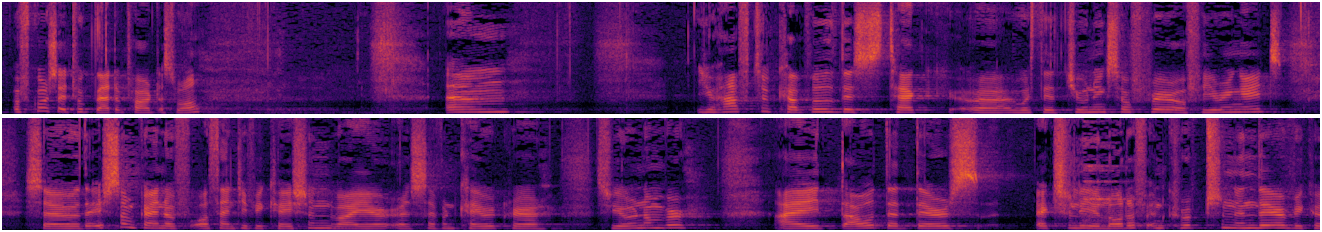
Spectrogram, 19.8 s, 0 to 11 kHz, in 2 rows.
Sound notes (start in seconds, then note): 2.0 laughter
